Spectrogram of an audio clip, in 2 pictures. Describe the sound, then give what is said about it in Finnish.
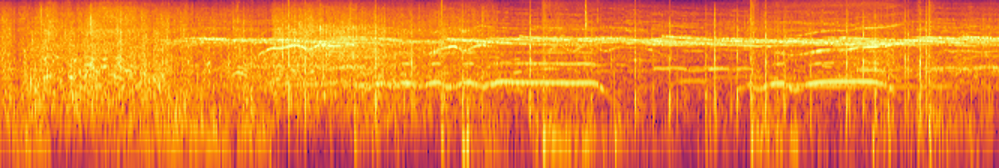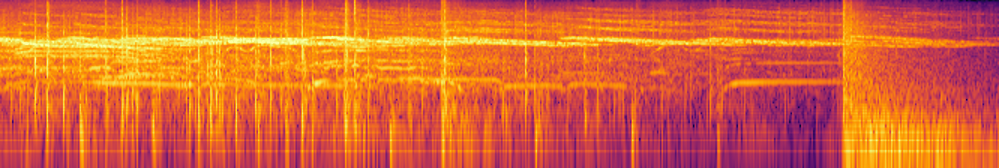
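Strong wind roars across an open summit, buffeting the microphone with loud, crackling gusts and a steady low rumble, while faint whistling tones drift through. The wind stays loud and continuous throughout. “Eikö se, …, niin ole, että siellä huipulla tuulee? Joo, kyllä täällä tuulee.”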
